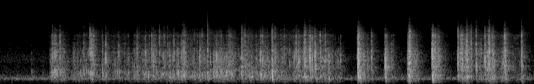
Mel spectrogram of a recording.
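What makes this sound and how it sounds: A large flat printed paper blind bag, hollow with small packets inside and held against a cardboard backdrop, is handled, pressed and tapped with fingertips and painted nails. The paper crinkles steadily at first, then gives way to a run of sharp, separate taps and crackles with bright edges and little low end.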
